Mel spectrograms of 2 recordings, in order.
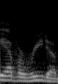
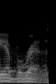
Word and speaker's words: Everetta: Well, it's actually Everetta, but everybody just say Everetta. So Everetta, Everetta, pronounce it however you want to.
